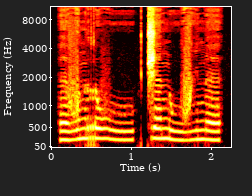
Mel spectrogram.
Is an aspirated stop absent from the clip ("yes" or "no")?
yes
